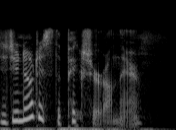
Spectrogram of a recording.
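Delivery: hushed, very quiet, confidential voice. A character, flipping into a bag, asks another a question: speaking very quietly. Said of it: "and I'm saying this very quietly".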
